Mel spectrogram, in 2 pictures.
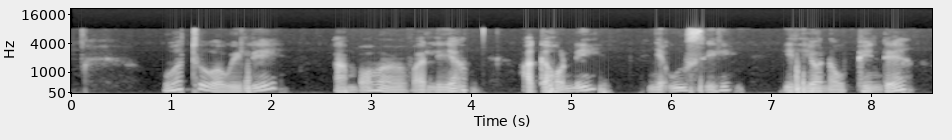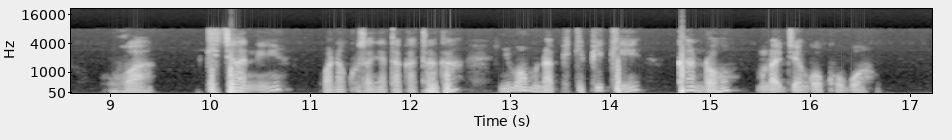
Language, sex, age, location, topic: Swahili, male, 18-24, Mombasa, health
